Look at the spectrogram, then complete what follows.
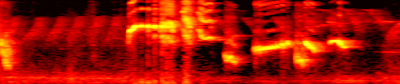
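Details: A white-rumped shama sings after a quiet start. It opens with a loud, buzzy ringing burst, followed by a low note and several clear rising and falling whistles.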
